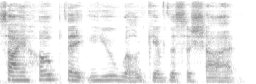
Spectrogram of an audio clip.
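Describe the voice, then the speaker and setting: A woman's very deep, low voice with vocal fry. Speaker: craft youtuber. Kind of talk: casual vlog chat to viewers. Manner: fast.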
